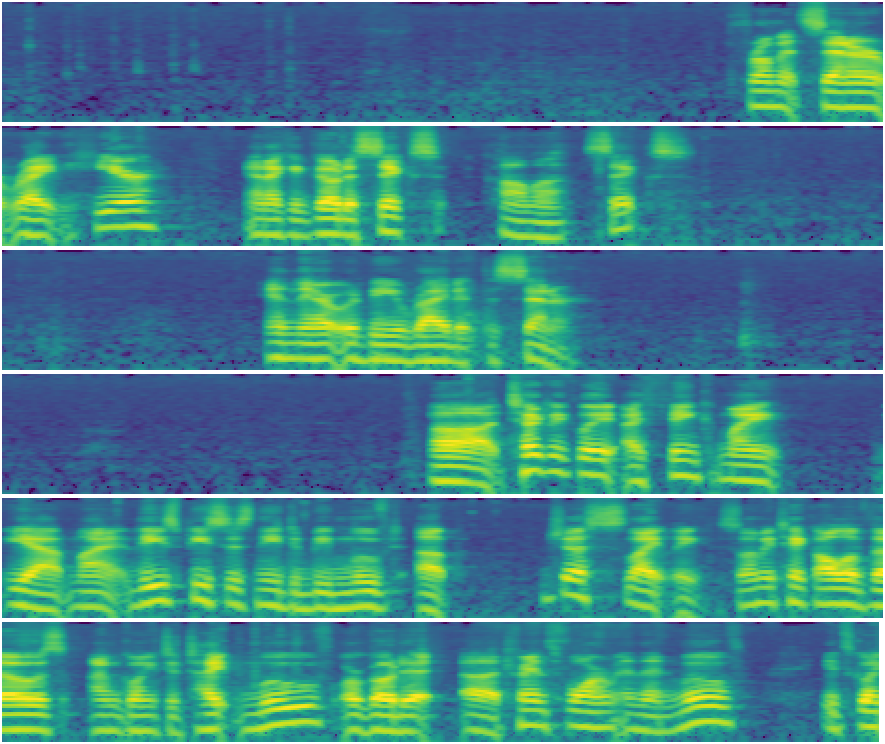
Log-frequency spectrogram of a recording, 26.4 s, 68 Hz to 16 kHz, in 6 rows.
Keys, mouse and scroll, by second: 0.0-1.4 typing, 2.7-3.8 scroll, 3.1 Return, 5.1 click, 6.1-7.4 typing, 7.8 Return, 8.6-8.9 typing, 8.8 scroll, 8.8 Return, 9.0 Return, 9.0-9.4 scroll down 8, 9.5 scroll up 4, 15.6 right click, 16.1-16.5 scroll down 3, 18.0 scroll, 18.2 right click, 18.8-19.2 scroll, 19.5 right click, 20.1 click, 21.5 click, 22.7-23.8 typing.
